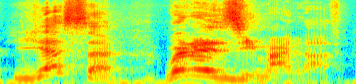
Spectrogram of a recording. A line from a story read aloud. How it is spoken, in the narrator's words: said Scrooge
